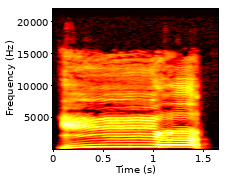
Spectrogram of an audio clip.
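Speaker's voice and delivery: put-on the boy insisting, calling out hard; wordless cry. A narrator's reading. Tied boy cries out again.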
